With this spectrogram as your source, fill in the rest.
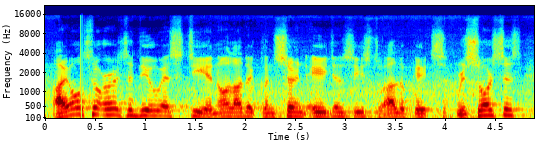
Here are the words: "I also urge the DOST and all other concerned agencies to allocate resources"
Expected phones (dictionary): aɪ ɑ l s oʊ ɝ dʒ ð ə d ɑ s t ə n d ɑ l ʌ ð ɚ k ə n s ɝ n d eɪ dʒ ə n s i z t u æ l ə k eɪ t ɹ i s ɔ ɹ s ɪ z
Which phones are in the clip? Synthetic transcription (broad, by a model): aɪ ɑ l s oʊ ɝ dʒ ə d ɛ s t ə n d ɑ l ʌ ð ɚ k ə n s ɝ n d eɪ dʒ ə n s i s t u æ l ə k eɪ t ɹ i s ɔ ɹ s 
